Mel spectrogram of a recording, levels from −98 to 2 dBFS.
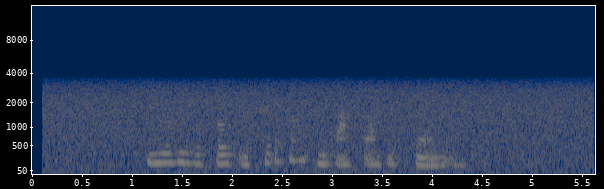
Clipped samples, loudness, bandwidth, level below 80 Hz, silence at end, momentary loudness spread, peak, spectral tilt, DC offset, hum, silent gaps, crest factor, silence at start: under 0.1%; -55 LUFS; 4 kHz; -76 dBFS; 0 s; 6 LU; -38 dBFS; -4.5 dB/octave; under 0.1%; none; none; 18 dB; 0.1 s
